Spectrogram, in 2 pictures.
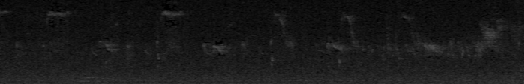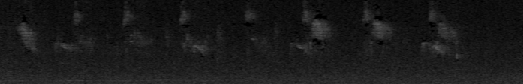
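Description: Small birds chirping in short, high, down-slurred notes over a steady outdoor hiss. The chirps come more often and louder over the last few seconds.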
